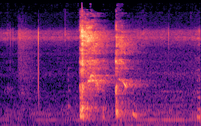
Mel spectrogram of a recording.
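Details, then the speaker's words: Two harsh, explosive dry coughs in quick succession in a quiet indoor room, from someone with a cough and itchy throat; cough. "udah tua kena batuk lagi ntar"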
